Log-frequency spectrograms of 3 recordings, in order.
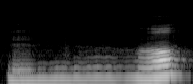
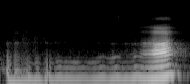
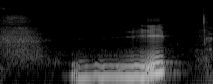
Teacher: As you can hear, the M is with normal loudness, then I go over with slow motion to the A or to the O, and the vowel becomes more smooth and more quiet, and then I go up to normal loudness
